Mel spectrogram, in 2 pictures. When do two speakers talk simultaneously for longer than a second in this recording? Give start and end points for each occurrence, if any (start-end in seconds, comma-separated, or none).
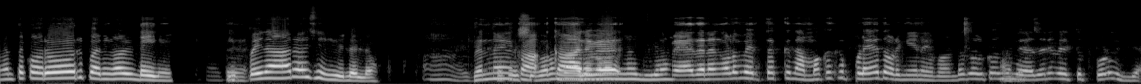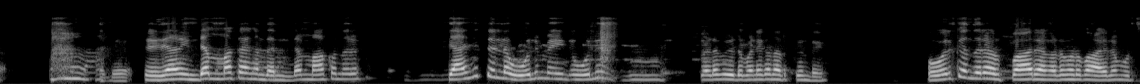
none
